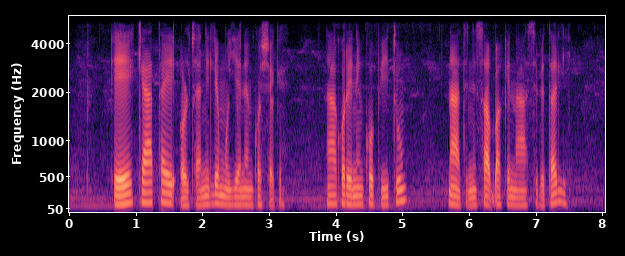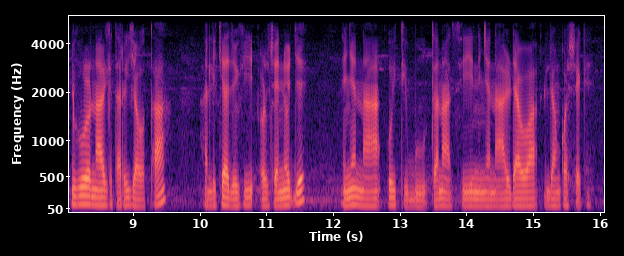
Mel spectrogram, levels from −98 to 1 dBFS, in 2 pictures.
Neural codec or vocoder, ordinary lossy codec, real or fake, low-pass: none; none; real; 5.4 kHz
